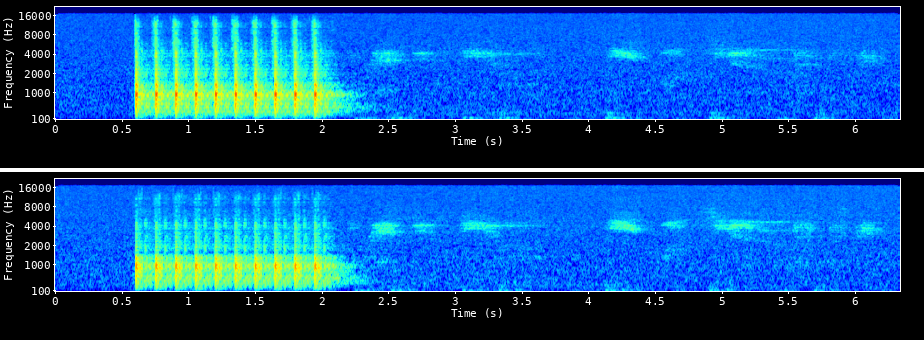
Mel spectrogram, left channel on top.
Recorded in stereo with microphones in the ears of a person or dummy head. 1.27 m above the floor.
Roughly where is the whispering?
Centre.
